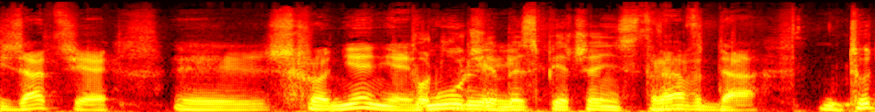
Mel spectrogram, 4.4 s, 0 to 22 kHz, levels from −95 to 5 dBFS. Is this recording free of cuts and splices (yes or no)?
yes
